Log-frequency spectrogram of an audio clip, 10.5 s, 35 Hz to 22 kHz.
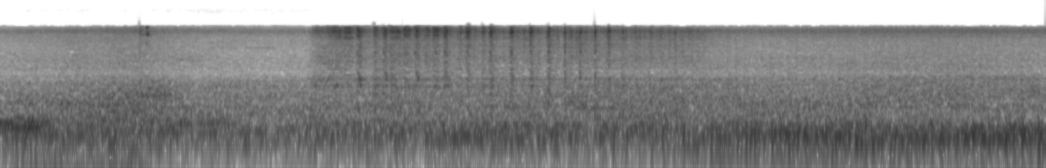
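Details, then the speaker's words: Honda CB150R engine idling smoothly after repair of rough, noisy top-end ticking (kletek-kletek), with cam timing marks aligned before refitting cover; the earlier ticking is now gone and the valvetrain sounds healthy. "suaranya sekarang ngebacot suara yang letek letek tadi langsung ilang ya"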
